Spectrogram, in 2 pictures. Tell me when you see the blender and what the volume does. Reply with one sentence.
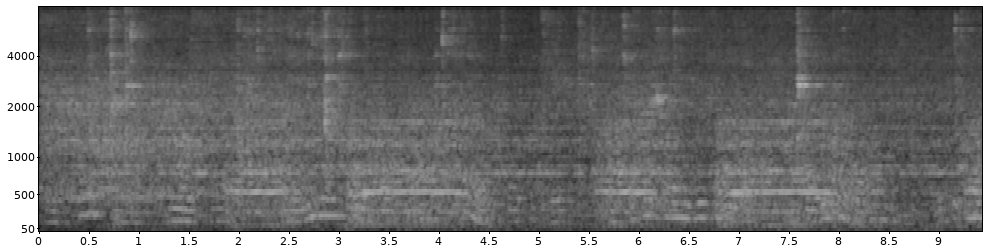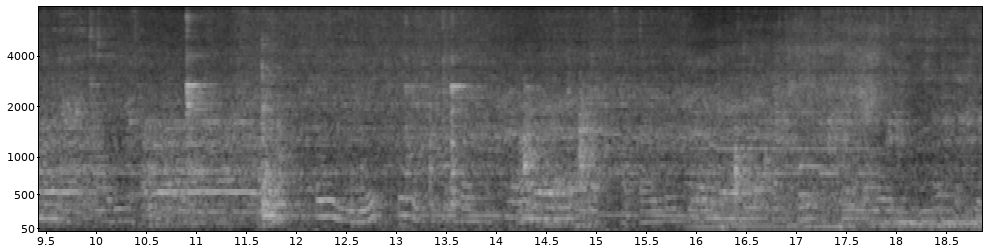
The blender can be heard from 0.0 to 18.8 s, at a steady volume.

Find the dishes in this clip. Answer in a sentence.
You can hear the dishes from 14.1 to 15.2 s.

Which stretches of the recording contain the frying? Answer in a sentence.
You can hear the frying from 0.0 to 18.8 s.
